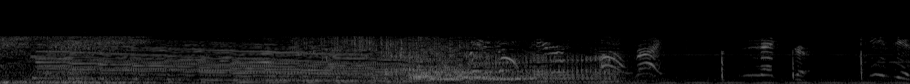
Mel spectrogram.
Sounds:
Speech, Music

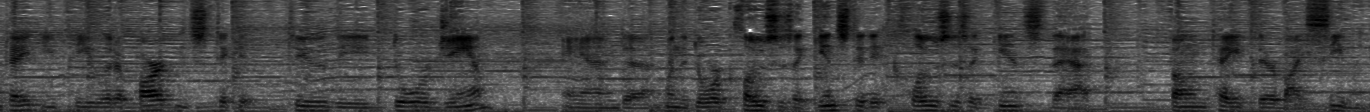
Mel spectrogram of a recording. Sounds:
Speech, Music

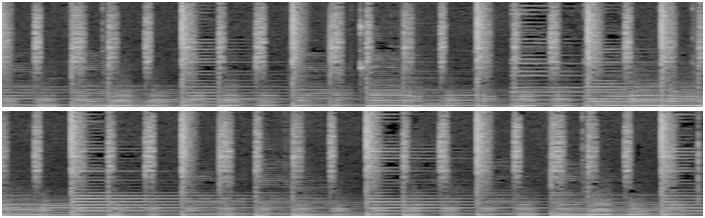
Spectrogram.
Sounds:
Music

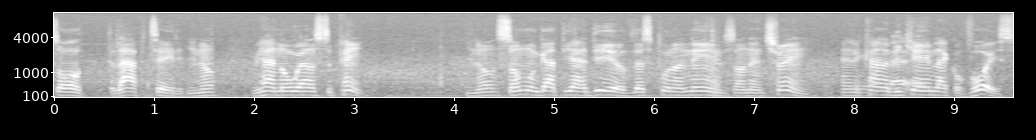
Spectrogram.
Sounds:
Speech

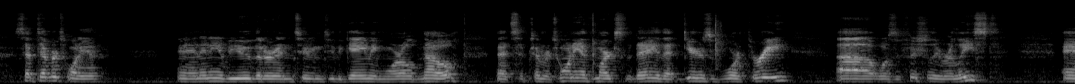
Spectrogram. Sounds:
Speech

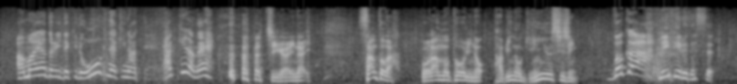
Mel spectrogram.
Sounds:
Rain, Raindrop

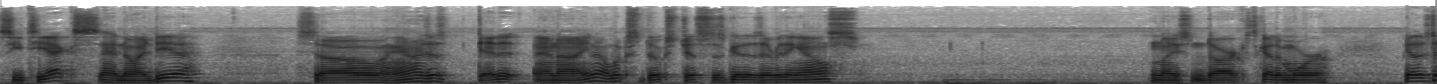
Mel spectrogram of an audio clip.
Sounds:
inside a small room, Speech

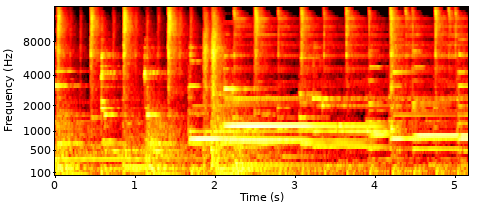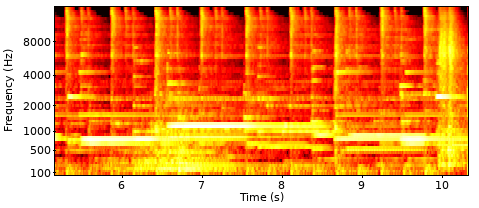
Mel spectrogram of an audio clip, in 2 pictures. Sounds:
Music, Percussion, playing vibraphone, Vibraphone

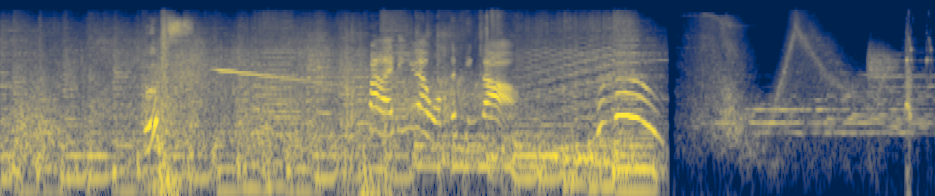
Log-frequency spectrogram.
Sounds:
outside, rural or natural, Music, Speech

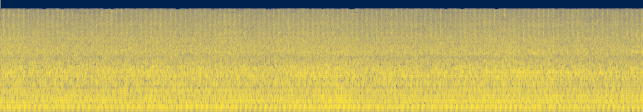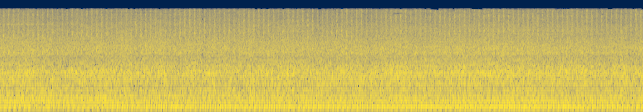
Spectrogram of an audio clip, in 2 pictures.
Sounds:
Engine

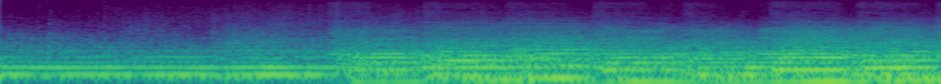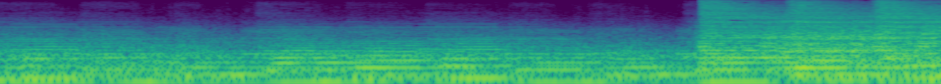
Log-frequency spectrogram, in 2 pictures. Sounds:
Music, Classical music, inside a large room or hall, Musical instrument, Orchestra

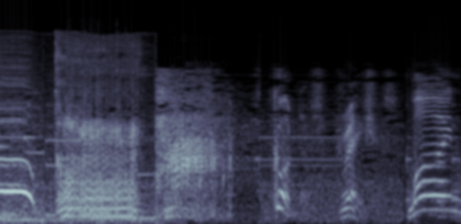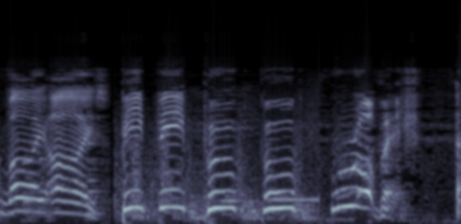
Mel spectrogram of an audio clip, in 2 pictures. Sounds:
Speech

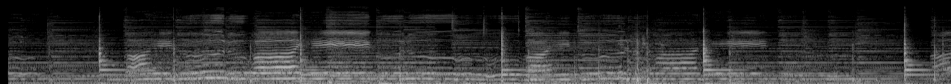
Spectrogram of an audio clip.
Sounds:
Chant

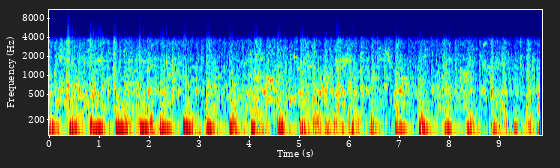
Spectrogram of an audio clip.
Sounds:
Music, Speech

